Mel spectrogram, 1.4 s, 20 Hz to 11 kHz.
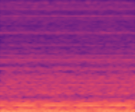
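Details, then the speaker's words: New 2-ton ACiQ Extreme+ side-discharge inverter heat pump replacing a 21-year-old Trane R22 system, ramping up in cooling mode at 1,020 watts, just over 4 amps, 250.4 V, heard from 6 feet: smooth, quiet, steady hum, no rattles or grinding. Finding: normal running. "like we're at 1,020 watts, a little over 4 amps of power, running in cooling mode. Now, I am still 6 feet away, right? You don't hear that."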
